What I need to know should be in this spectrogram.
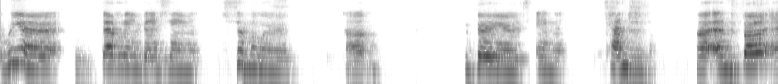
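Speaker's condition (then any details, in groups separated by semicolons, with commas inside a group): Cerebral palsy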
